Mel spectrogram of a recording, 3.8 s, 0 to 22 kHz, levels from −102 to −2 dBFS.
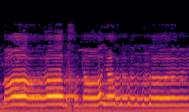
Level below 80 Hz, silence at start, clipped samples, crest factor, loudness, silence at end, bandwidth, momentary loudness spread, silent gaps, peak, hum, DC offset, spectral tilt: -48 dBFS; 0 s; under 0.1%; 14 dB; -24 LUFS; 0 s; 6.4 kHz; 13 LU; none; -10 dBFS; 50 Hz at -50 dBFS; under 0.1%; -6.5 dB/octave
